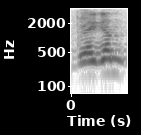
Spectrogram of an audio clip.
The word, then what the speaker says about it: Brigham: Yeah, Brigham, B-R-I-G-H-A-M. – Ragusa, and spell your last name just to make sure. – It's R-A-G-U-S-A.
